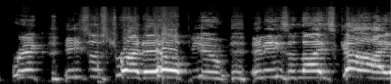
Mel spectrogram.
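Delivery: loud, high mock pleading; exaggerated high-pitched mimicry of a critic; mocking shout. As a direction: imitate a whining defender, stretched out and shouted. Mocks viewers defending the emailer.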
